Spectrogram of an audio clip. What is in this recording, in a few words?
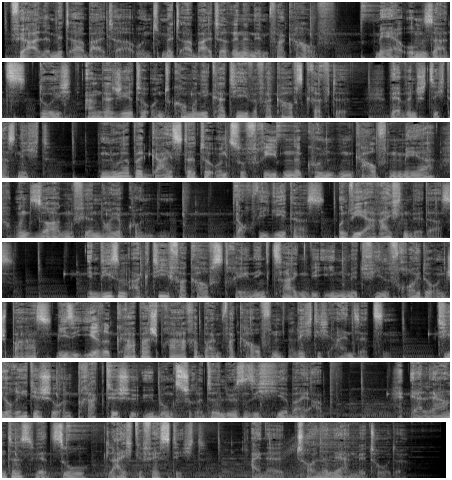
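German, male, corporate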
